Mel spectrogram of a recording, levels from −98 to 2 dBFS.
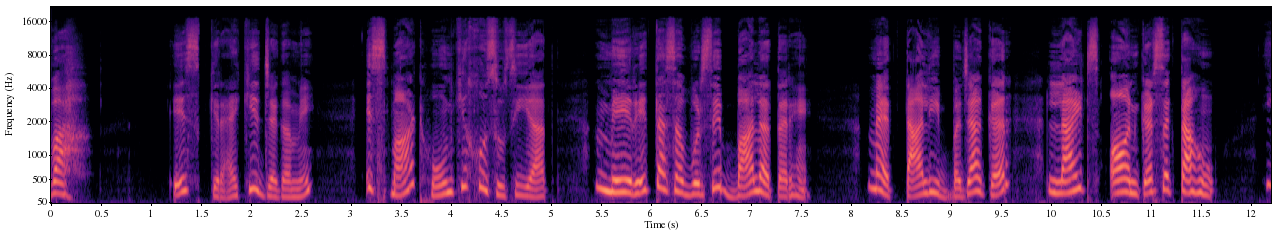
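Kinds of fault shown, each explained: Loose connector crackle, 3.26 to 3.33 s: a worn or dirty contact in the signal path briefly makes and breaks, chopping the speech into a short, ragged burst of scratchy crackle lasting about 70 ms, just before "ہوم کی خصوصیات".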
